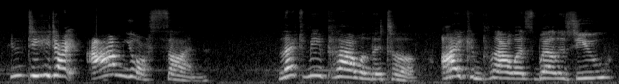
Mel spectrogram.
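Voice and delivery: a hint of a pleading son; insistent young giant. A narrator's reading.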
